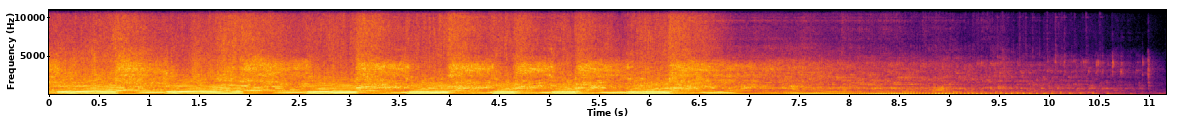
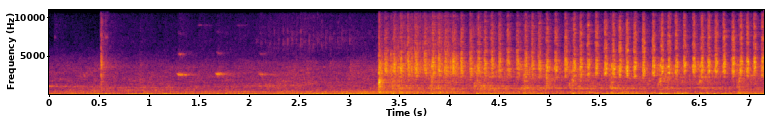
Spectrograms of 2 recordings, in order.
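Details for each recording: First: Suzuki Smash motorcycle, previously stumbling and dying on throttle from an ignition fault, after the fix with the spark plug cap fitted: idles well and blips up and down quickly and cleanly without cutting out. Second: Suzuki Smash motorcycle idling roughly (degedek degedek), stumbling and uneven, nearly dying at half throttle and dying at full; suspected weak spark; new battery recommended over a new CDI, after checking the charging wiring.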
